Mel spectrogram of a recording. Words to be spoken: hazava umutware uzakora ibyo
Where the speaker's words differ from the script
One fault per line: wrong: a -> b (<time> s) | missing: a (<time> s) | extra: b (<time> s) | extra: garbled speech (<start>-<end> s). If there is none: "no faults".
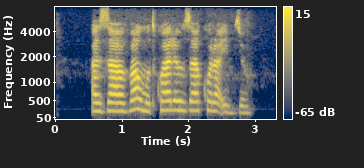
no faults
